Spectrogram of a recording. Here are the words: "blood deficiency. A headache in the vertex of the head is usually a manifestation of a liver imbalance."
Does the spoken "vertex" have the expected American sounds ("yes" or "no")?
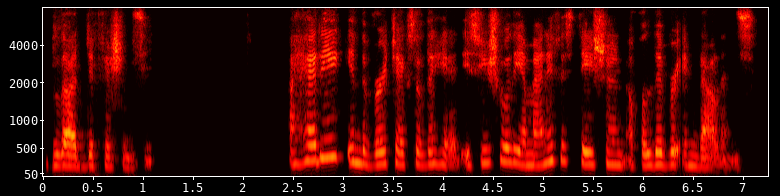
yes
